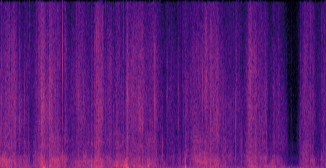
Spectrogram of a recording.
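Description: Fluffy cotton swabs are rubbed over the two metal mesh capsule grilles of a red recorder. The result is a close, continuous scratchy rustling that stays broad and bright, with sharp crackling peaks and a faint low rumble underneath.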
